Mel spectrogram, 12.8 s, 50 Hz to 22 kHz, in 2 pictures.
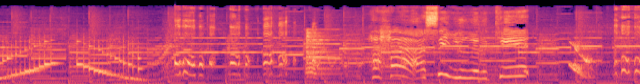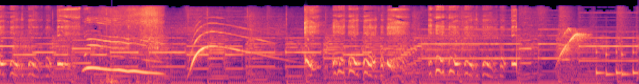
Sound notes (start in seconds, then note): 0.2 xylophone playing; 1.7 baby laughing; 6.0 baby laughing; 6.0 laughing; 9.4 baby laughing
